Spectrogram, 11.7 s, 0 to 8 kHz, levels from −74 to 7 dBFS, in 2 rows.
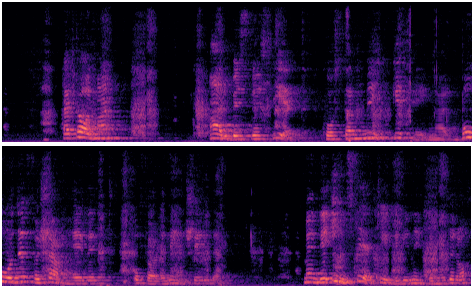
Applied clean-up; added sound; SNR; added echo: none; Breathing; 14 dB; reverberation time 0.9 s.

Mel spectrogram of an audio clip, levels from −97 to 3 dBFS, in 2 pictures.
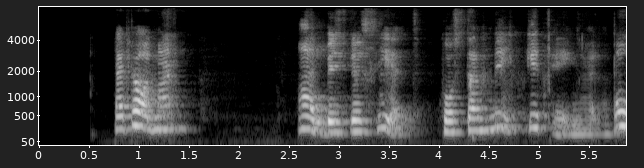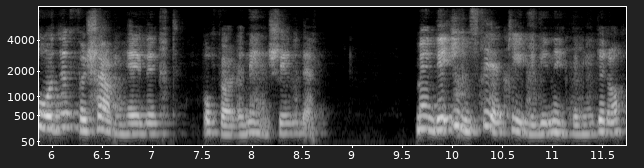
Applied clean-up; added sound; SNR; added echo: neural mask model DeepFilterNet 3.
